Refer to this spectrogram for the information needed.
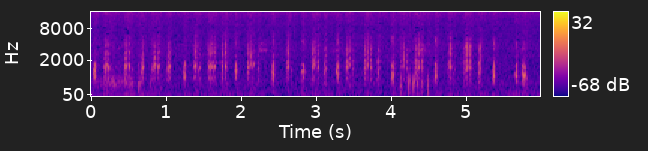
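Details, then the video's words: Chukar partridge calling in Tajikistan, 2020: a dense, chattering sequence of overlapping clucks and chuk notes at moderate volume, busier and less regular than a single steady series. "Нар Кабки Шикори (Садои кабки Шикори) 2020. Каменная Куропатка (Кеклик) в Таджикистане 2020. KEKLIK"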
